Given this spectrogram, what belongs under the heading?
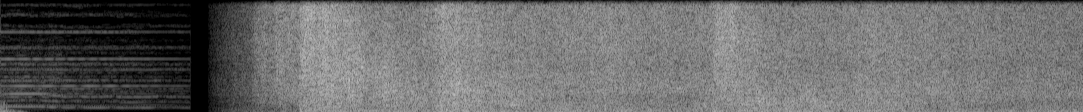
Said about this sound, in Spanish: tormenta del Océano Atlántico, rayos, truenos y centellas.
